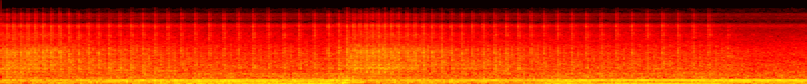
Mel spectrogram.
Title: THIS IS WHAT ROD KNOCK SOUNDS LIKE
